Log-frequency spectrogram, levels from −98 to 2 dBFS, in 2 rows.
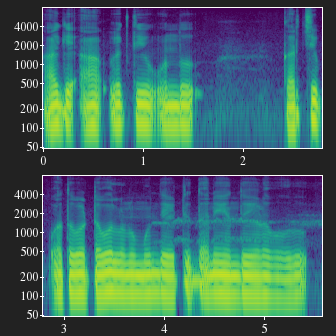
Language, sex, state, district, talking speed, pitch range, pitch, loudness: Kannada, male, Karnataka, Koppal, 130 wpm, 110-120 Hz, 115 Hz, -14 LUFS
